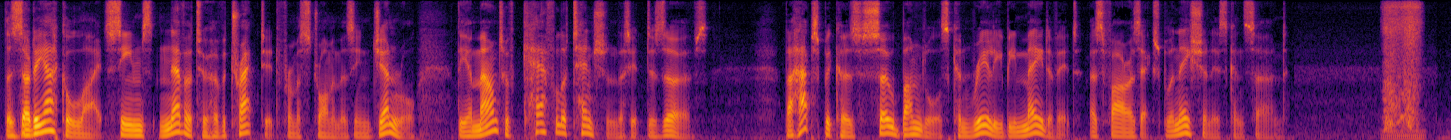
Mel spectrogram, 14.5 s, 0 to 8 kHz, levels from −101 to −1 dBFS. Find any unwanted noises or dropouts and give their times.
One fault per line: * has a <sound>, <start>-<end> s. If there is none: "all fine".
* has a sniff, 13.8-14.3 s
